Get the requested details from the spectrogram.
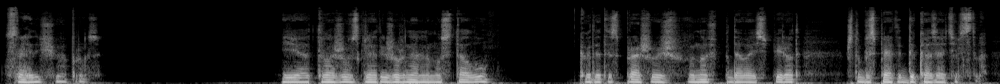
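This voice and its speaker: Man, low husky voice, flat dark tone, quiet intimate story reading. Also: moderate pace, long pauses.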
